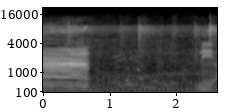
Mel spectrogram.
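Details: Cattle at a karapan sapi bull race, the Perang Bintang KASAD Cup, team Ser Naser: a loud, low, richly harmonic call held for under a second, then cut off, leaving murmuring voices and crowd noise.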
